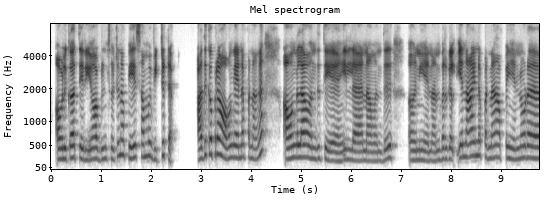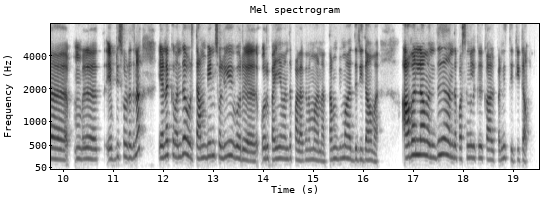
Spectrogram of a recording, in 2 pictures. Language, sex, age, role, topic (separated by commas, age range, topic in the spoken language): Tamil, female, 25-29, guest, எதிர்பக்கம் உங்கள் எல்லைகளை மதிக்காவிட்டால் நீங்கள் என்ன நடவடிக்கை எடுப்பீர்கள்?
